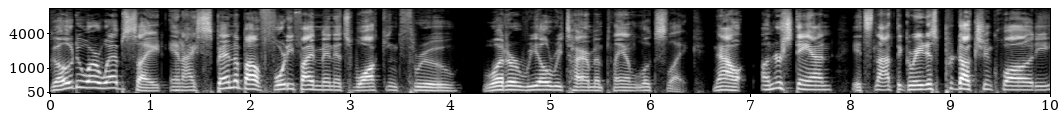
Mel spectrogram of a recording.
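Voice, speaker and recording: Recorded dry and close with no echo, a man with an unremarkable speaking voice talks at a moderate pace, his fairly high pitch carrying lively intonation. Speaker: financial instructor. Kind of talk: educational radio talk. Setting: studio.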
